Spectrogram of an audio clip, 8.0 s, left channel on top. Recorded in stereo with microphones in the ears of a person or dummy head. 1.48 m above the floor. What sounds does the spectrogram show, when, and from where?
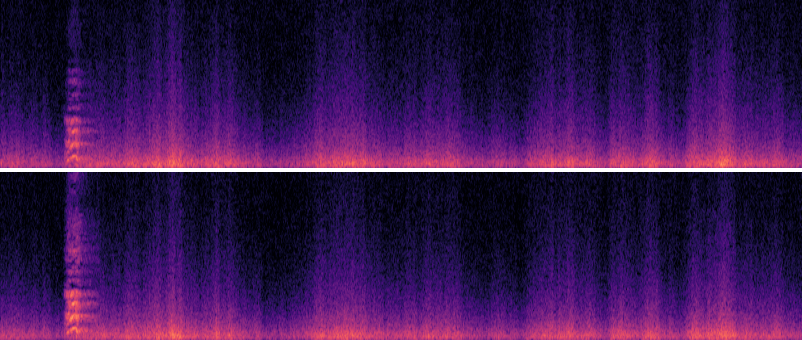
0.6 s a dog barking: 40° right (ahead or behind)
